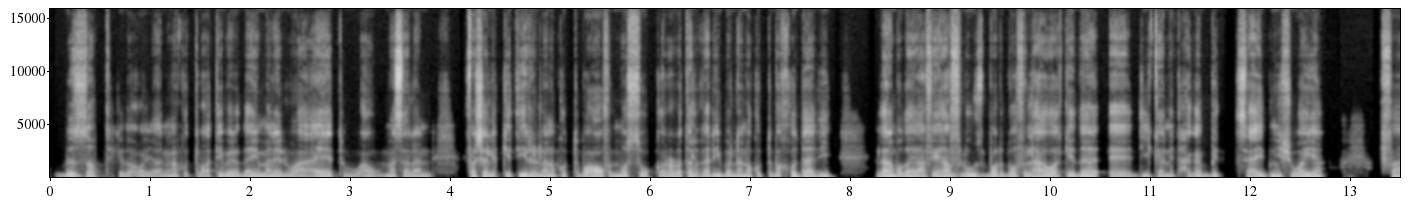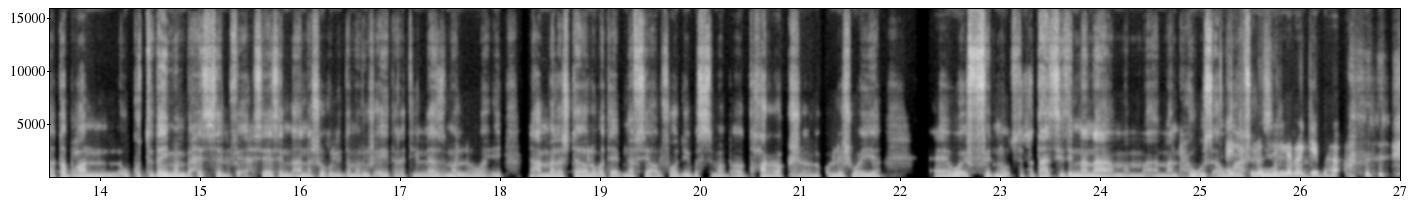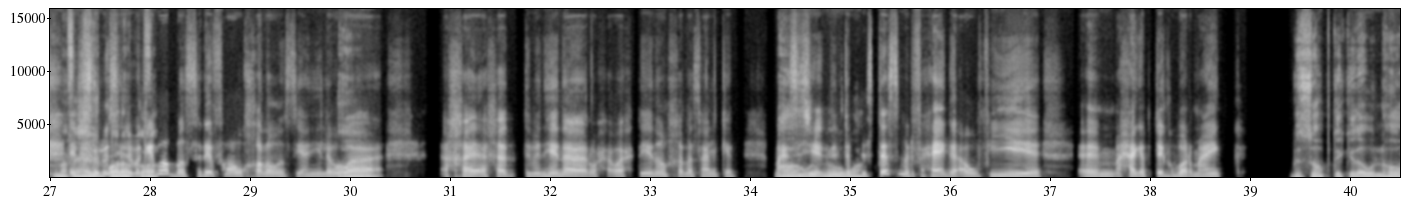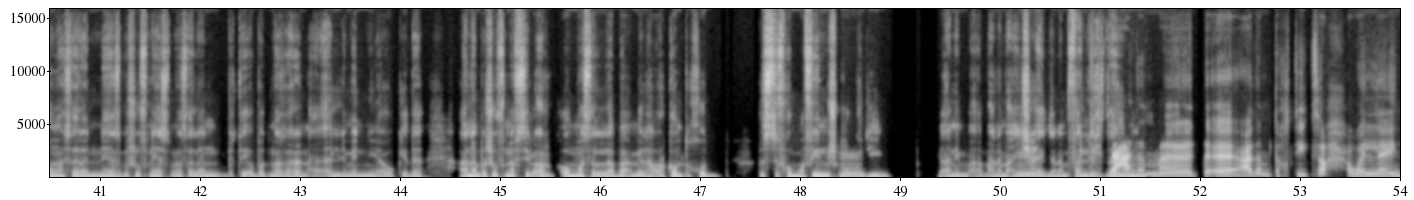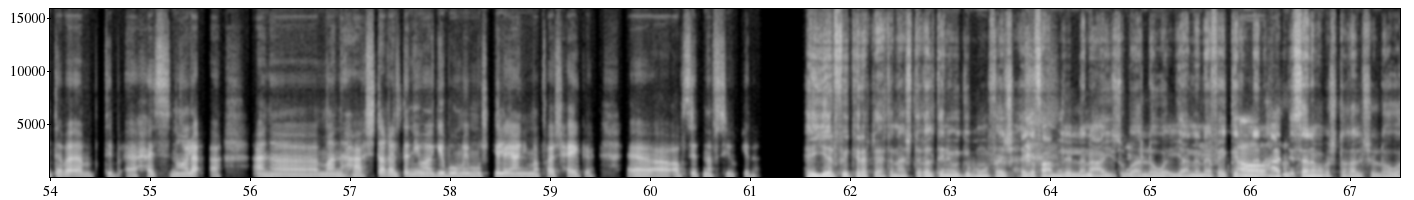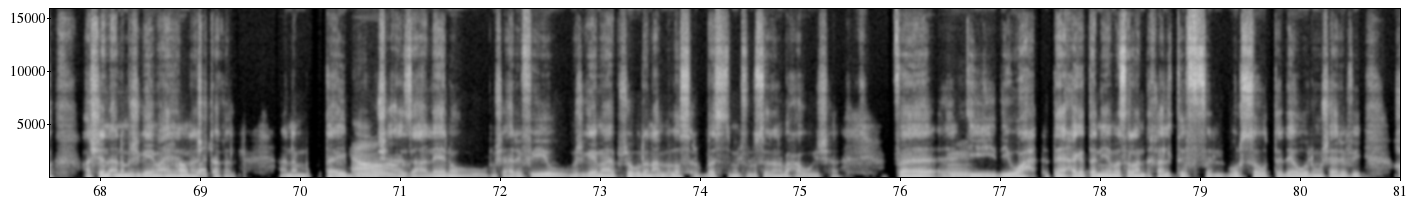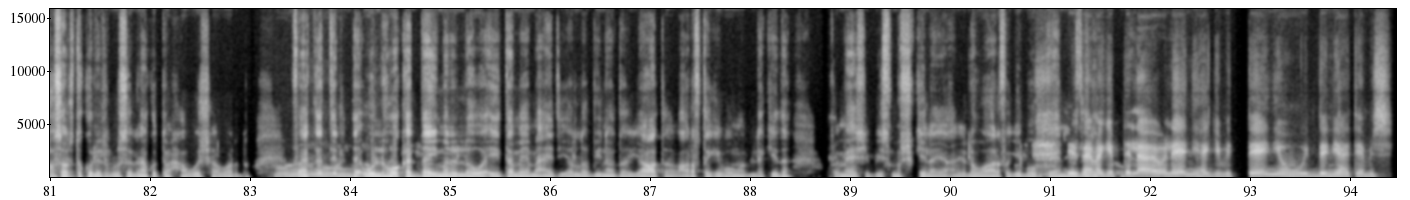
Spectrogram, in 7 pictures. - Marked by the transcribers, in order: laugh; laugh; chuckle; tapping; chuckle
- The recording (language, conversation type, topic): Arabic, podcast, احكيلي عن أول نجاح مهم خلّاك/خلّاكي تحس/تحسّي بالفخر؟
